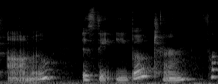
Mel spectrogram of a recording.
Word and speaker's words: Omu: There's an important note for us here before we start the story that says, note to the reader, Amu, pronounced Amu, is the Igbo term for queen.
